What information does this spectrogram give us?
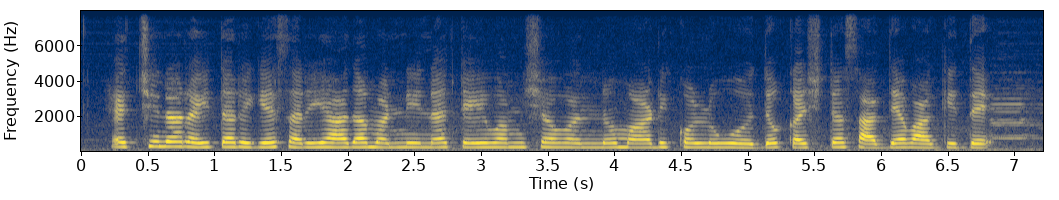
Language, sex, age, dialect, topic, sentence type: Kannada, female, 18-24, Dharwad Kannada, agriculture, statement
